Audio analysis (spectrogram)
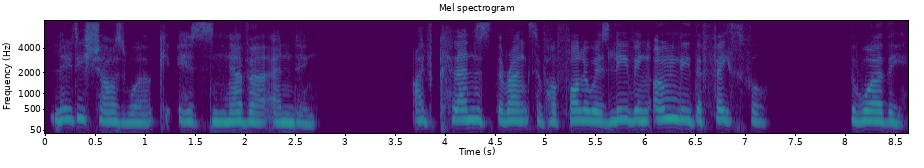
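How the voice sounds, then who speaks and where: An actress playing a guarded, wry young cleric of darkness in a video game, speaking in a measured way. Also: female voice, medium pitch, fairly even intonation, no room sound, clean studio sound, lightly acted. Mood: proud, wry.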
